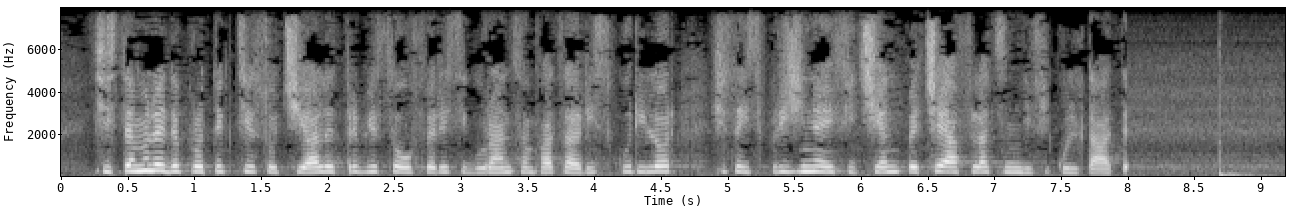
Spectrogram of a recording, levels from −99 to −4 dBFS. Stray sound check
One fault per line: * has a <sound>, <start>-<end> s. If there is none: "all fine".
* has a thud, 8.7-9.1 s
